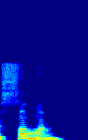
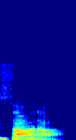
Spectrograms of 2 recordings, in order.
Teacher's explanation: the sounds with s would have lesser vibration they are voiceless sounds and the ones with like Z which have more vibration those are voice sounds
